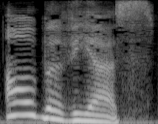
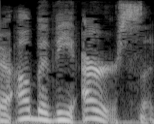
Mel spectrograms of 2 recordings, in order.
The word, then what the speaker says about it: obvious: 对了。好，这个 be well prepared, 我觉得经过咱们练这几个句子，希望能够让大家更熟悉。再来一个就是很显然，这个显然这个词呢，它的发音好多人是念不对的。形容词 obvious, 重音在 o 第一个音节上。课文中呢说 it's really obvious.But arrive in plenty of time、啊、说这个非常的显而易见，但是呢我还是得说一下的意思，你还是要打出充分的时间， arrive in plenty of time，及早到达。这个 obvious 总有人发成 obvious 或者是 obvious，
